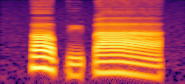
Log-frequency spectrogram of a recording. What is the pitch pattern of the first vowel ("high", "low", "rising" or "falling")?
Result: falling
